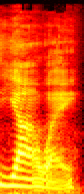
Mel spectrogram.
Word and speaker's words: Yahweh: the top name for god is what we pronounce as yahweh which has vowels in it but it was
